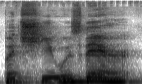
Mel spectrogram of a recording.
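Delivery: ordinary delivery, nothing marked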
